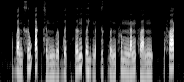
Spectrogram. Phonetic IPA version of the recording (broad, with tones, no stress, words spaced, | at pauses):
ɓa˨˩nxə˧˥w ʔa˦˥k̚ sə˨˩˨mŋu˨˩˨ə̯ ɓəː˨˩t̚həː˧˥ŋ ʔə˧jŋa˨˩t̚ɣə˦˥k̚wəː˨˩˦ŋ fə˧m ŋa˧˥ŋ fa˨˩˦n ŋə˨˩k̚ | fa˦˥k̚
